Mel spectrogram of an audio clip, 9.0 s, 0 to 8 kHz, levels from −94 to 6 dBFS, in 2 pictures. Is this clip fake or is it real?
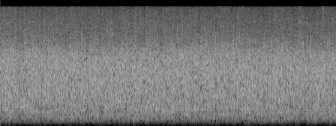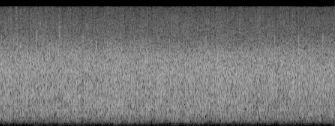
real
